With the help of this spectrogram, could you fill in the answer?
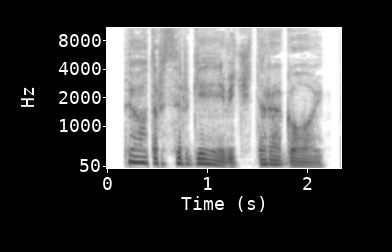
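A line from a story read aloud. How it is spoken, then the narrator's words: Cooing. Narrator (Russian): проворковала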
